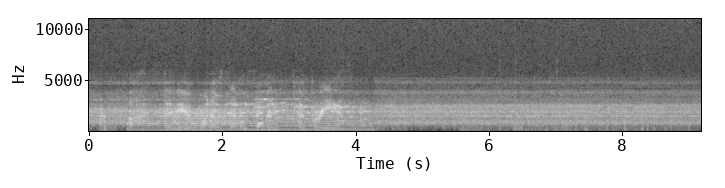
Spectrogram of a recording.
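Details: Philco 46-480 AM/FM/SW antique radio after recap, pre-alignment test on FM using the antenna wire: station audio plays steadily and clearly with no hiss, crackle or fading; good sensitivity, normal FM reception.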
